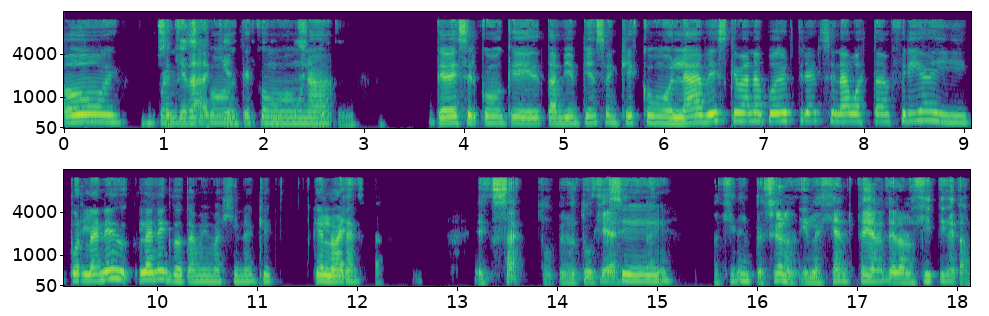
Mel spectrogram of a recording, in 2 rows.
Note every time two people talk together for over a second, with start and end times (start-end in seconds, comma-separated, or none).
0.9-2.6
